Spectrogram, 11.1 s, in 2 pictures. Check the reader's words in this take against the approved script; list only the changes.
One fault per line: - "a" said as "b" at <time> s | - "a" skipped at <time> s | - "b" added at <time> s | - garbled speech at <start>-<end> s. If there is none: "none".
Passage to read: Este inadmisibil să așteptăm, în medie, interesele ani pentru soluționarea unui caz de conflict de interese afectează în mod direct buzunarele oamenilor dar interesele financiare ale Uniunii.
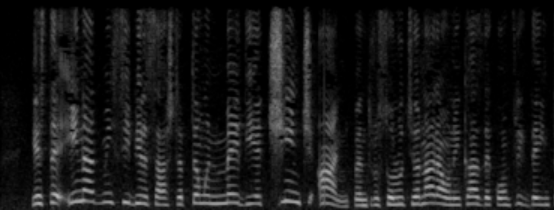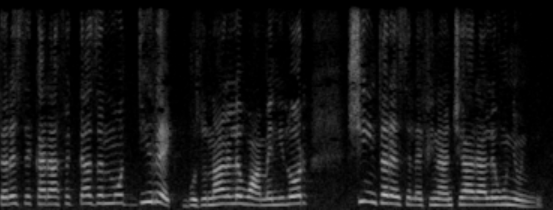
- "interesele" said as "cinci" at 2.6 s
- "care" added at 5.8 s
- "dar" said as "și" at 9.0 s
